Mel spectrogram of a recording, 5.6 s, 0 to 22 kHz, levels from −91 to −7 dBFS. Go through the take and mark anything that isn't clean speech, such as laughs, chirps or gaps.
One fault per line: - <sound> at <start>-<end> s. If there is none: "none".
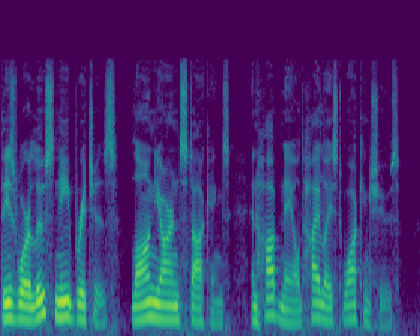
none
